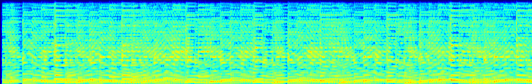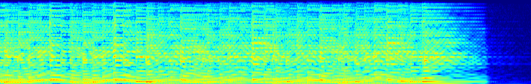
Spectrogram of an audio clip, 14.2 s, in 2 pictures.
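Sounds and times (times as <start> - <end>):
RMI keyboard with light chorus effect: 0.0 - 13.6.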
